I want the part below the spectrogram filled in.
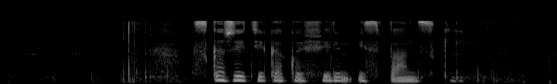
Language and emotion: Russian, neutral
